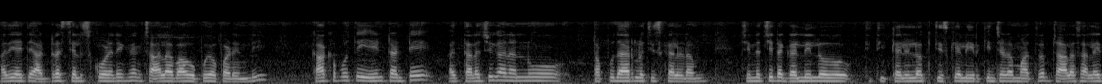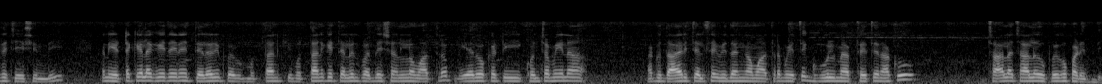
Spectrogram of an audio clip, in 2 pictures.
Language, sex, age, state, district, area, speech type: Telugu, male, 18-30, Telangana, Medak, rural, spontaneous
